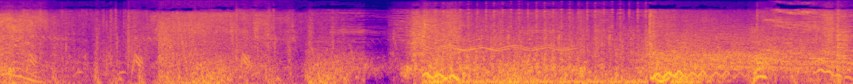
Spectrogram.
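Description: Cartoonish battle sound effects clash and zap as small troops fight.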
